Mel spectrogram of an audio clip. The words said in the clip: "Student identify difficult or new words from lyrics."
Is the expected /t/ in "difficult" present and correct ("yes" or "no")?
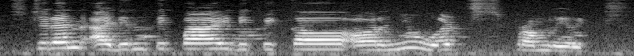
no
